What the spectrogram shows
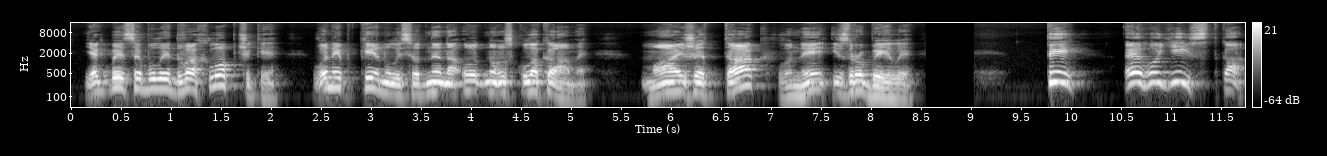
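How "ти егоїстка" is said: piercing, shrill, very high-pitched shout. In a quarrel, a boy shouts at a girl, shouted. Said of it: "крикнув Колін".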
